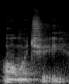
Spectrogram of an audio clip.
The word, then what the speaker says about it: Omarchy: I'm Omachi. Yeah. Omachi. Omachi.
